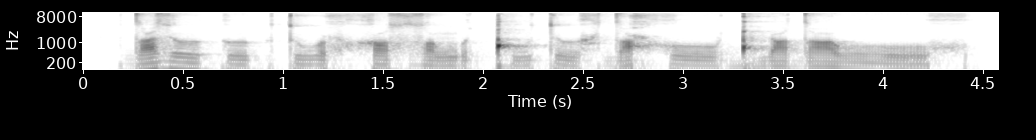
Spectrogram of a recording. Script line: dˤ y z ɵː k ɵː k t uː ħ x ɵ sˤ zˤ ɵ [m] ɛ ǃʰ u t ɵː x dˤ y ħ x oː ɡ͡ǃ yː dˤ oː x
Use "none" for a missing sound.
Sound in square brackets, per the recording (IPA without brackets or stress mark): ŋʷ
